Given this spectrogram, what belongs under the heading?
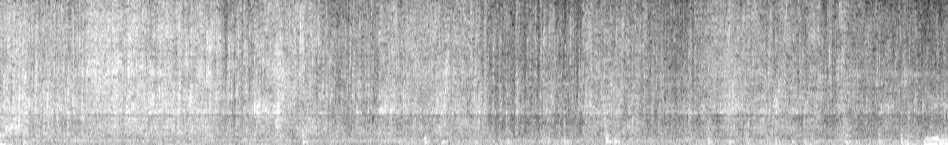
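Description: Chicken pieces sauté for kosha in a pan, a loud continuous sizzle and frying hiss up close, with occasional stirring scrapes.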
